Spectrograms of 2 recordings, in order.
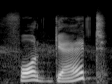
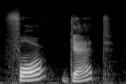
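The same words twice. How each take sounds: First: Said in the usual way. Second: "forget" in two parts, "for", pause, "get"; split into syllables. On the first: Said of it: "Examples are". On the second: Shown as a demonstration. Teacher shows students the two syllables, saying "forget" split as for, get. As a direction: break "forget" apart after "for". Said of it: "two syllables".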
